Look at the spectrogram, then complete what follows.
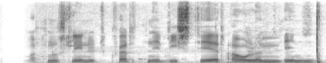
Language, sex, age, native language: Icelandic, male, 15, Icelandic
